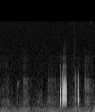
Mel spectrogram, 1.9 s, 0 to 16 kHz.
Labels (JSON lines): {"label": "biophony, knock croak", "recorder": "SoundTrap 300"}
